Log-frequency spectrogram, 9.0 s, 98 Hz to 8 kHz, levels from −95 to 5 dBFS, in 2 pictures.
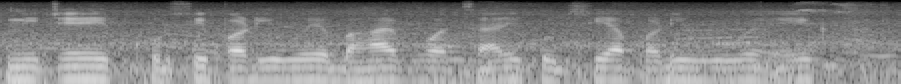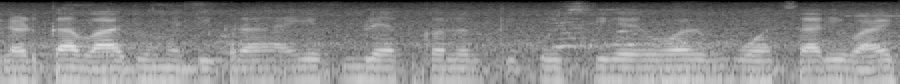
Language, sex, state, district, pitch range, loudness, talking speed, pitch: Hindi, male, Gujarat, Gandhinagar, 110-120 Hz, -19 LUFS, 205 wpm, 115 Hz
